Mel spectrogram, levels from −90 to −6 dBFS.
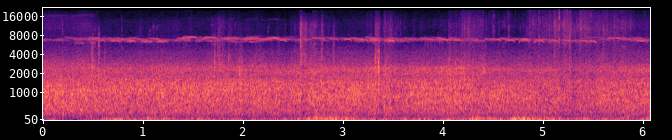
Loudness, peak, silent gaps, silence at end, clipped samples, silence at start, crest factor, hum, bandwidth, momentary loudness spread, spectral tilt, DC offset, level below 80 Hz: -25 LUFS; -6 dBFS; none; 0 s; under 0.1%; 0 s; 20 dB; none; over 20 kHz; 2 LU; -2 dB/octave; under 0.1%; -38 dBFS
